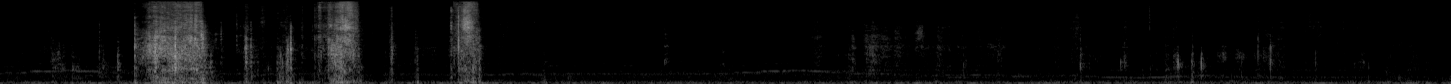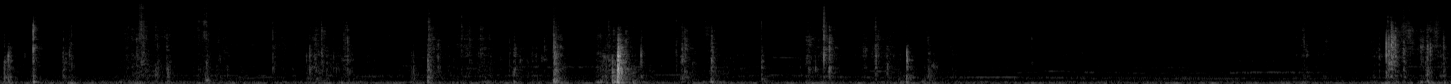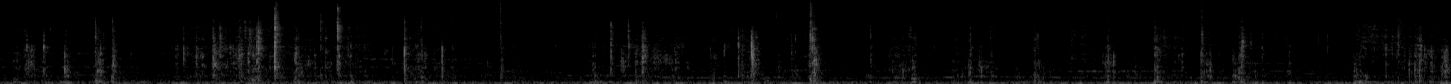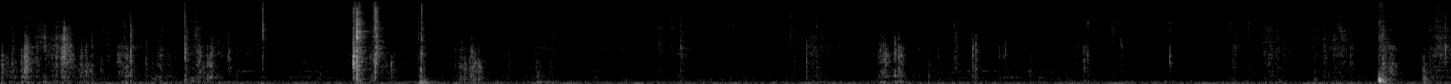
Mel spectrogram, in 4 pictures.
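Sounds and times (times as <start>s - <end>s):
paper rustling and tearing: 0.3s - 5.5s, 35.0s - 46.2s, 47.0s - 58.0s.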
